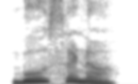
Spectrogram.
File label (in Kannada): "ಬೇಸಿನ್", Kannada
